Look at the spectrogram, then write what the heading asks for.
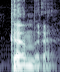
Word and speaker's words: câmara: The first word is câmara, câmara, and it's with the stressed syllable there as well. Câmara. So it's the first syllable. Câmara, and that's telling us to close up that sound a little bit, and it happens to have an M, so it is a bit more of a nasally sound.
